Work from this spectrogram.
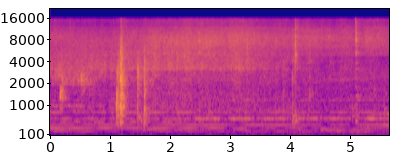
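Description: Green chillies frying in oil give a faint, steady sizzle with a few sharp pops and clicks from the pan, beneath a soft steady musical tone.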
